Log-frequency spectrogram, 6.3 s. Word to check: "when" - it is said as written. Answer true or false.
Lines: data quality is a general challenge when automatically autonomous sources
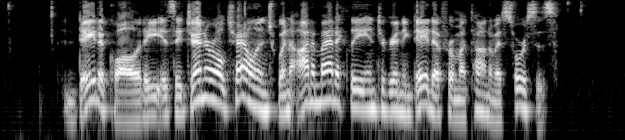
true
